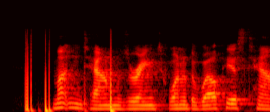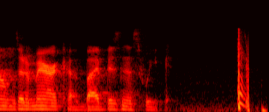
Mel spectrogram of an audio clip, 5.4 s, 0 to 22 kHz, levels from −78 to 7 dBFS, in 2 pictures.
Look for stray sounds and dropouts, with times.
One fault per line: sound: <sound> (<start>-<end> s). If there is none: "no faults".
sound: chirp (5.1-5.2 s)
